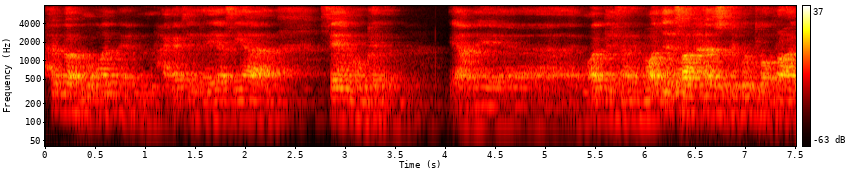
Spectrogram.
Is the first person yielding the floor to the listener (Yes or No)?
No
